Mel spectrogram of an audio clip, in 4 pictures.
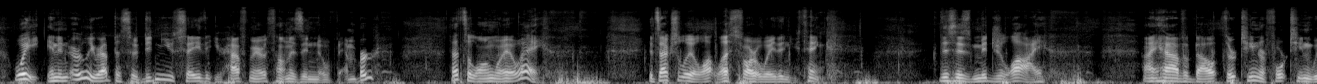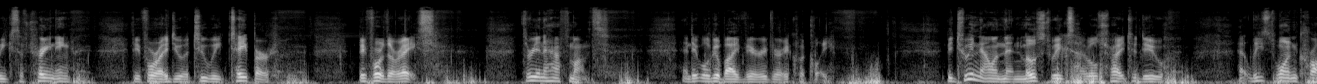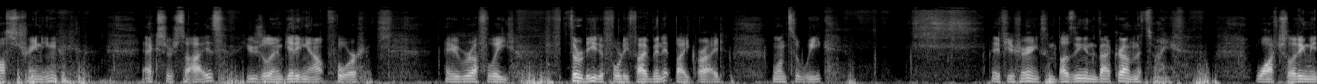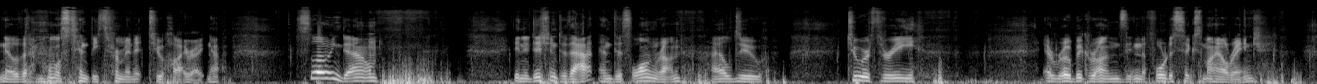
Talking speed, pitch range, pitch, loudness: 170 wpm, 105-145 Hz, 130 Hz, -20 LUFS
